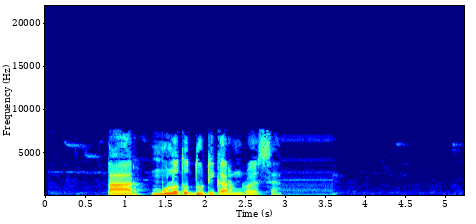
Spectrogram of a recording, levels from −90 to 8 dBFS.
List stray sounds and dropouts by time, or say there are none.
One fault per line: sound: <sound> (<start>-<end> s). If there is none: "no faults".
no faults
